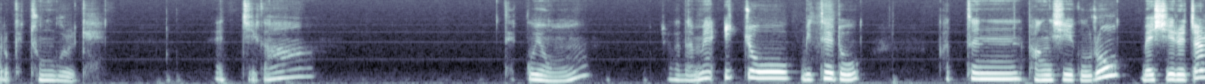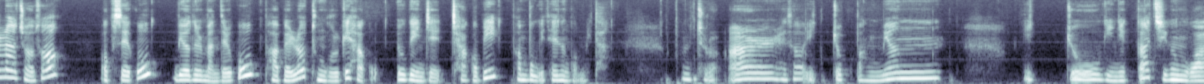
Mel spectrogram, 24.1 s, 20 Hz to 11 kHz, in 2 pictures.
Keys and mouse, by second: 18.8 super+r, 21.4 click.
